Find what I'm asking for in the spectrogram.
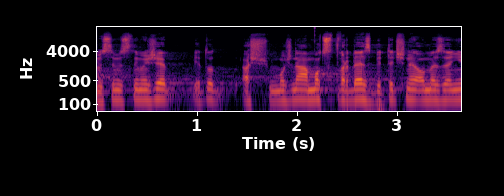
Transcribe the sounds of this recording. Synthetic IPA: mɪsɪmɪsliːmɛʒɛjɛt̪o̞ | ʔaʃmo̞ʒnaːmo̞t͡st̪vr̩dɛːzbɪt̪ɛt͡ʃnɛːo̞mɛzɛɲiː

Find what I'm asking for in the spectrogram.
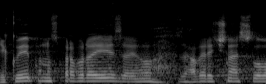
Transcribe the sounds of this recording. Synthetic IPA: ɟɛkujɪpanuspɾʔavo̞dajɪzajɛɦozaːvjɛɾɛt͡ʃnɛːslov

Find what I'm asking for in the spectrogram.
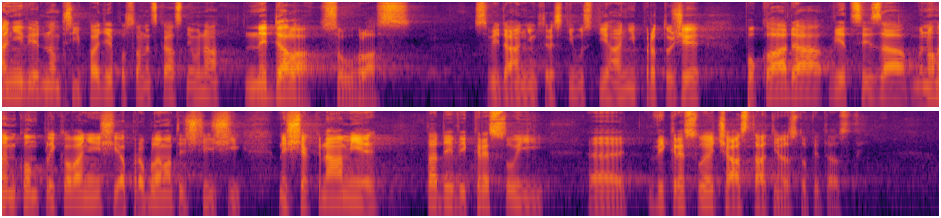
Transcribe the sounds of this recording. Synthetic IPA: ʔaɲɪvjɛdno̞mpr̝̥iːpaɟɛpo̞slanɛt͡skaːsɲɛmovnanɛdala̰so̞wɦla̰s | svɪdaːɲiːmkt̪ɾɛst̪ɲiːmusciːɦaːɲiːpɾo̞t̪o̞ʒɛ | po̞klaːdaːvjɛt͡sɪzamno̞ɦɛmko̞mplɪko̞vaɲɛjʃiːapɾo̞blɛmat̪ɪt͡ʃcɛjʃiːnɛʃjakːnaːmjɛ | t̪adɪvɪkɾɛsujiː | vɪkɾɛslujɛt͡ʃaːst̪st̪aːt̪ɲiːzast̪upɪt̪ɛlst̪vi̥ː

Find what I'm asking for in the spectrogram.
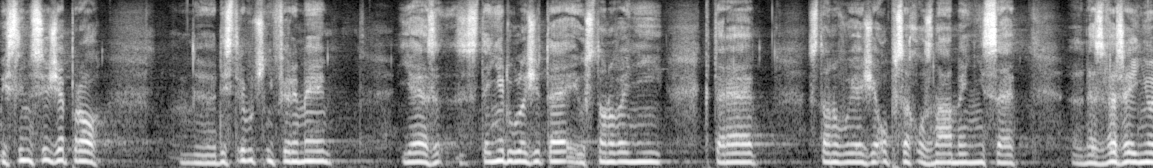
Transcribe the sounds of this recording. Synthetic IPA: mɪsliːmsɪʒɛpɾo̞ | dɪst̪ɾɪbut͡ʃɲiːfɪɾmɪ | jɛst̪ɛjɲɛduːlɛʒɪt̪ɛːɪust̪ano̞vɛɲiːkt̪ɛɾɛː | st̪ano̞vujɛʒɛʔo̞psaxo̞znaːmɛɲiːsɛ | nɛzvɛrɛjɲuj

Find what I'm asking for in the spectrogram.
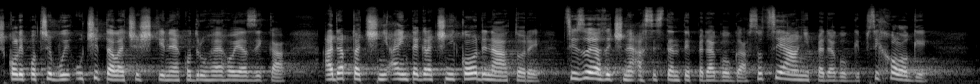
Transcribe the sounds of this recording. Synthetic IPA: ʃko̞lɪpo̞t̪r̝̥ɛbujiːʔut͡ʃɪt̪ɛlɛt͡ʃɛʃcɪnɪjako̞d̪ɾuɦɛːɦo̞jazɪka | ʔadap̚t̪at͡ʃɲiːʔaʔɪnt̪ɛɡɾat͡ʃɲiːkoːrdɪnaːt̪o̞ɾɪ | t͡sɪzo̞jazɪt͡ʃnɛːʔasɪst̪ɛnt̪ɪpɛdaɡo̞ɡaso̞t͡sɪaːlɲiːpɛdaɡo̞ɡɪpsɪxo̞lo̞ɡɪ

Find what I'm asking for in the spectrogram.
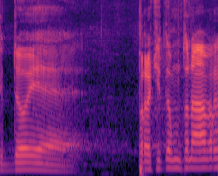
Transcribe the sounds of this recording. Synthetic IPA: do̞jɛ | pɾocɪt̪o̞mut̪o̞naːvr̩

